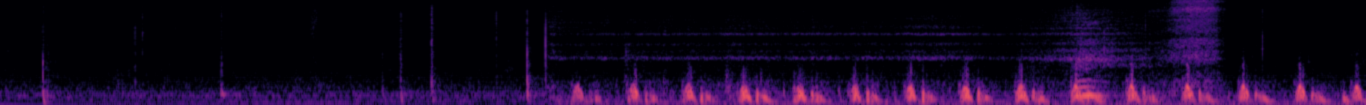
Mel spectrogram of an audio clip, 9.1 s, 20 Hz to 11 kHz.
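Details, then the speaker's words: Rapid, regular whooshing pulses at about 160 a minute from a fetal heart monitor in a scene from a 1997 drama film (not a real patient); the baby's heartbeat on the monitor. "What's that noise? It's baby's heartbeat, huh?"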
